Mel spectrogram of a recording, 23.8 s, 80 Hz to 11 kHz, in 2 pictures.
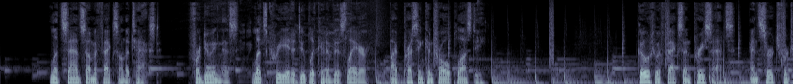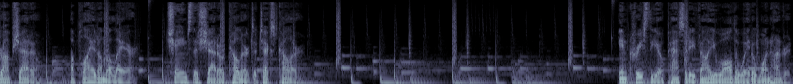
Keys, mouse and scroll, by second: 4.6 click, 6.0 ctrl+d, 7.1 click, 10.0 click, 10.6-12.0 typing, 13.3 click, 16.4 click, 19.3-21.1 scroll up 1, 22.9-23.7 drag.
